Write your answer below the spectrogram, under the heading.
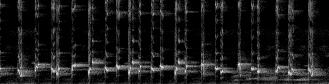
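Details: Lure song of a yellow-vented bulbul, meant to draw wild birds into replying: a continuous string of liquid, gurgling whistled phrases, each a quick upward-then-downward flick, tumbling on for several seconds with lower warbles near the end.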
